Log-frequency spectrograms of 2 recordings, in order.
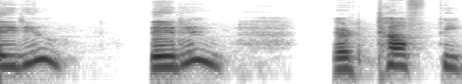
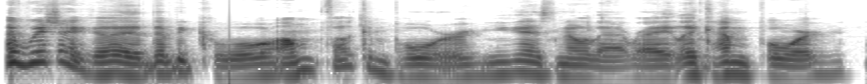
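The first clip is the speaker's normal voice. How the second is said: ordinary talk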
